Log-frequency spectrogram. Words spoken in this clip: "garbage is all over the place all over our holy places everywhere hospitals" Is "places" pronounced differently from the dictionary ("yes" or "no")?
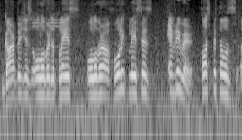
no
